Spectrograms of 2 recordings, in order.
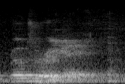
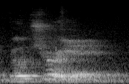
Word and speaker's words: roturier: King Charles I, considers Bill Gates a mere roturier. Are there any alternate pronunciations? Yes, there is one, and it's close, so listen closely. Roturier.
